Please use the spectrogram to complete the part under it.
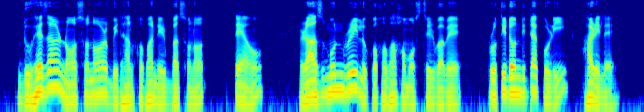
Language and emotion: Assamese, neutral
